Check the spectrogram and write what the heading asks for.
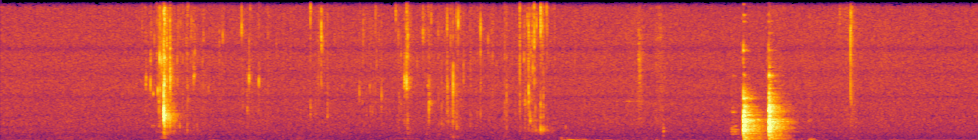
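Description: Water poured from a cut-glass bowl into a metal baking tray of aubergines and minced meat, with small splashes and drips. Near the end come two sharp knocks close together, the loudest sounds here.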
